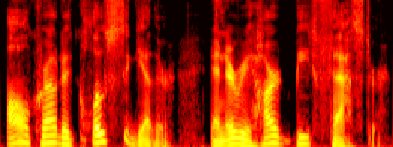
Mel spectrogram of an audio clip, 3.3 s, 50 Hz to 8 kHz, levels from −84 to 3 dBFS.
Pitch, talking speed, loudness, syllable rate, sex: 120 Hz, 165 wpm, -19 LUFS, 5.6 syllables/s, male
